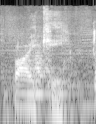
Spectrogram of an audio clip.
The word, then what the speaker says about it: Baiki: This band, Bakey, I'm calling them Bakey, it might be Bikey, probably Bikey, B-A-I-K-I. How would you say it? – Bikey. – All right, fair enough. Let's call them Bikey, because I've always trusted you with pronunciation.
